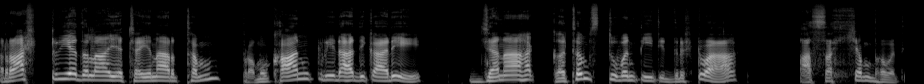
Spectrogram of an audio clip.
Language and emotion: Sanskrit, disgusted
